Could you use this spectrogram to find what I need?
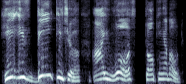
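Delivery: slow sentence, punching "the" as "DEE"; emphatic THE. Shown as a demonstration. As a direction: lean hard on "the", drawn out as "dee". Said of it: "জোর দিয়ে বলা".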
